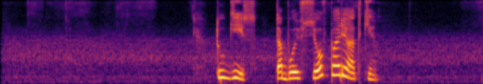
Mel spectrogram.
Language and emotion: Russian, neutral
